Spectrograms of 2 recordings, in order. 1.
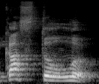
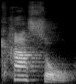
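Звук t вимовляється. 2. Звук t мовчить. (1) "Не castle" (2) "а castle. ... І пропускаємо ті"

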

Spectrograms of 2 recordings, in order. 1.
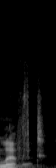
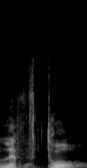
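語末はきれいにtの音で終わっています。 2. 語末はtの後に母音が付いています。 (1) "t で終わるのが超外人っぽい" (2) "よく日本人はleft とか言うじゃないですか"

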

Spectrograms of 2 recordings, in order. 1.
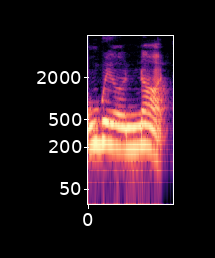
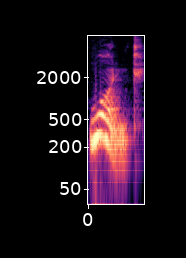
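ออกเสียงเป็นสองคำเต็มแยกกันค่ะ 2. ออกเสียงเป็นคำย่อคำเดียวสั้นๆ ค่ะ (1) "ซึ่งตัวย่อของ" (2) "ออกเสียงได้เป็น"

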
